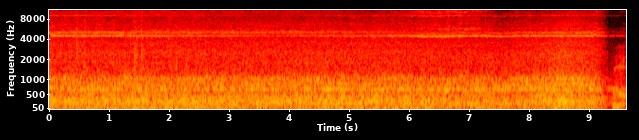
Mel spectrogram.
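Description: A Class 90 electric locomotive running in the video game Train Sim World 6, a steady continuous rumble of rolling wheels with a faint high whine throughout, ending with a brief change in the noise.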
